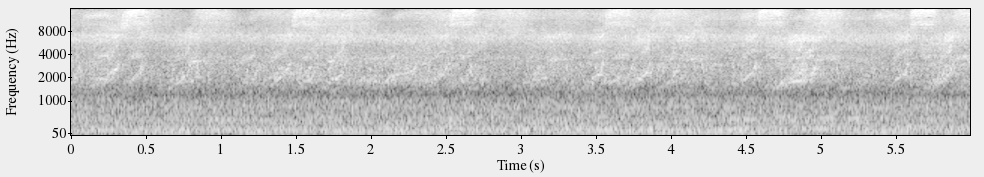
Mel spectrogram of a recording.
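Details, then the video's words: Summer cicada chorus from a sunlit mountain slope: continuous shrill droning hiss overlaid by soft rhythmic pulses, with a low background hum throughout. "セミの鳴き声 夏の山 日なた"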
